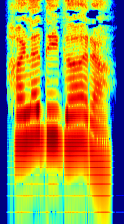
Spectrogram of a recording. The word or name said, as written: ಹಳದಿಗಾರ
